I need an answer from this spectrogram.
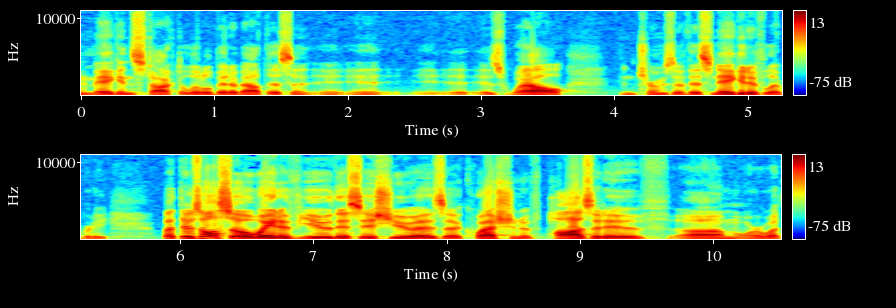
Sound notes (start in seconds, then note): none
